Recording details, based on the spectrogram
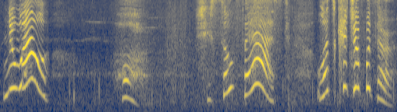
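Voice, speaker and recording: Game role: pint-sized excitable mascot creature; piping high voice, hugely animated, cheeky, noisy effects behind. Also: female voice, very slow, full character voice. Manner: squeaky, cheeky, exclamatory. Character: tiny perky childlike companion creature, cheeky and excitable. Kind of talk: video game voice acting.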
